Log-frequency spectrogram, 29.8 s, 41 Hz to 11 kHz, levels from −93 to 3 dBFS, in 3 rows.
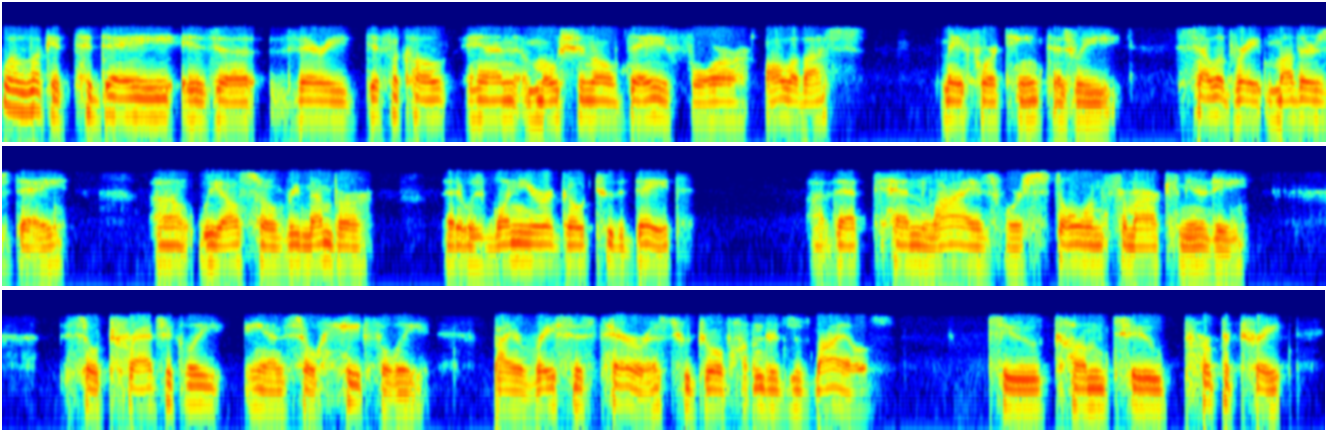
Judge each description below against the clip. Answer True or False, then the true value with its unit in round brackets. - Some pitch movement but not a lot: False (1.6 semitones)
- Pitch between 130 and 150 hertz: False (110 Hz)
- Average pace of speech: False (125 wpm)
